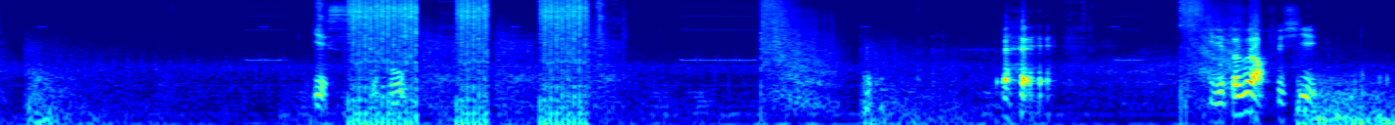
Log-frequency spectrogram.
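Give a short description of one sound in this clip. Heavy explosions boom, one after another.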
